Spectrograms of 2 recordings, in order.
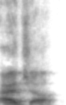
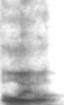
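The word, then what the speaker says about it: Ajer: his name is not Adja. As I've heard commentators saying lately, Adja. No, it is not Adja. It's Aya. That you do not pronounce the J. It's silent.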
